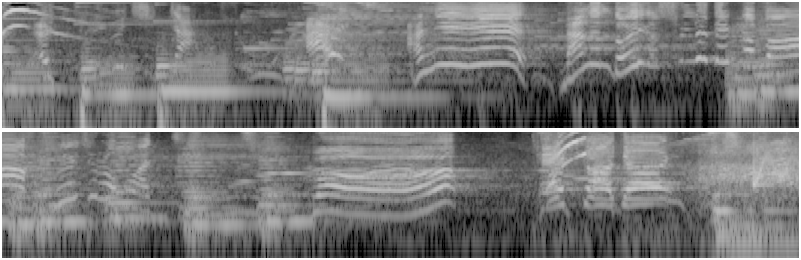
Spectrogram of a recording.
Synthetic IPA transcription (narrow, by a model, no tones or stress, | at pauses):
ɡɯɕit͡ɕ͈a | aaɲi | nanɯnːʌiɡasʰuɭːedweɭk͈amakued͡ʑɯɾʌɡoat̚t͡ɕ͈i | bʌ | tesade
